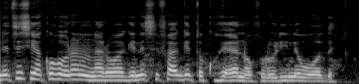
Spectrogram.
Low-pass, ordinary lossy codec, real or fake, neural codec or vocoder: none; none; real; none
